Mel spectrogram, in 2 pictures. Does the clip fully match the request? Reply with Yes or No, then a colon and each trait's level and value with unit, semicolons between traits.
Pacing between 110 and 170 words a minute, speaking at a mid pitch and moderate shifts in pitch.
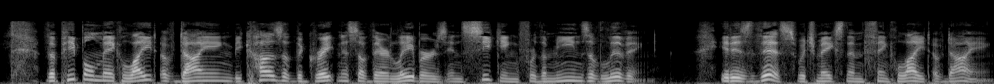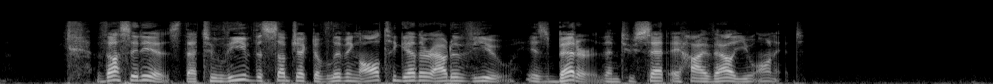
Yes: average, 165 wpm; medium, 155 Hz; average, 4.3 semitones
